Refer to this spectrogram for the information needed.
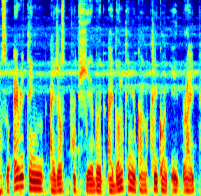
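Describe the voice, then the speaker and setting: A man with a non-native accent talks at a moderate pace and medium pitch, the sound dry and close with no echo. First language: not English. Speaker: forex trading mentor. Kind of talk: online lesson with sales pitch.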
